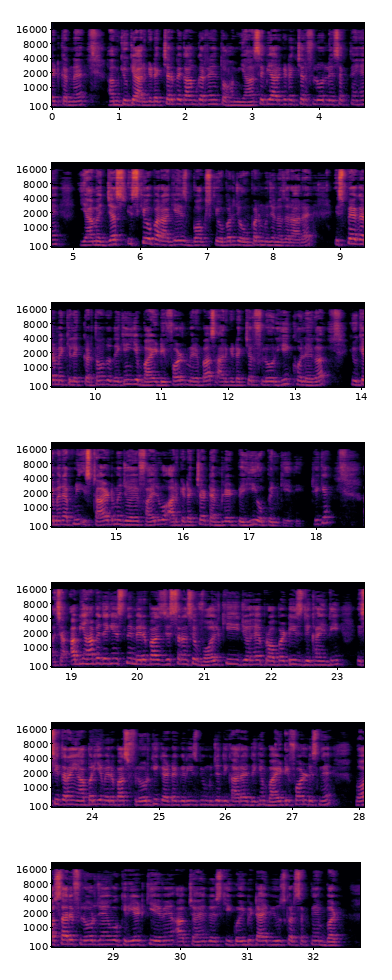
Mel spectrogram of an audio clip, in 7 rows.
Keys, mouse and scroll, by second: 4.2 Escape, 8.7 click, 26.8 click, 28.1-29.4 scroll down 1.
